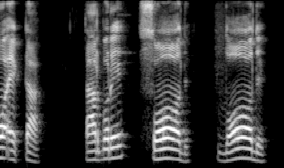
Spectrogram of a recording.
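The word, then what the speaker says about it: ص: উপরের তালুর সাথে লাগিয়ে বাতাস সহকারে শীষ দিয়ে উচ্চারণ হবে শিন শিন শিন তারপর সদ সদ আমরা অনেকে সোদ পড়ছি মুখটা পাশের দিকে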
